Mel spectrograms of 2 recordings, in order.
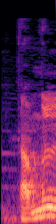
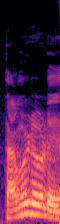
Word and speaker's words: தமிழ்: என்ன தமிழ் மொழி ஐயா தமிழோட சிறப்பே லகரம்தான் அந்த ழகரத்தை நீங்க தமிழ் என்று சொல்கிறீர்கள் மொழி என்று சொல்கிறீர்கள் பழைய என்பதற்கு பழைய என்று சொல்கிறீர்கள் முதலில் அந்த ழகரத்தை சரியாக உச்சரிக்க கற்றுக்கொண்டு பிறகு இந்த அறிவுரையை மக்களுக்கு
